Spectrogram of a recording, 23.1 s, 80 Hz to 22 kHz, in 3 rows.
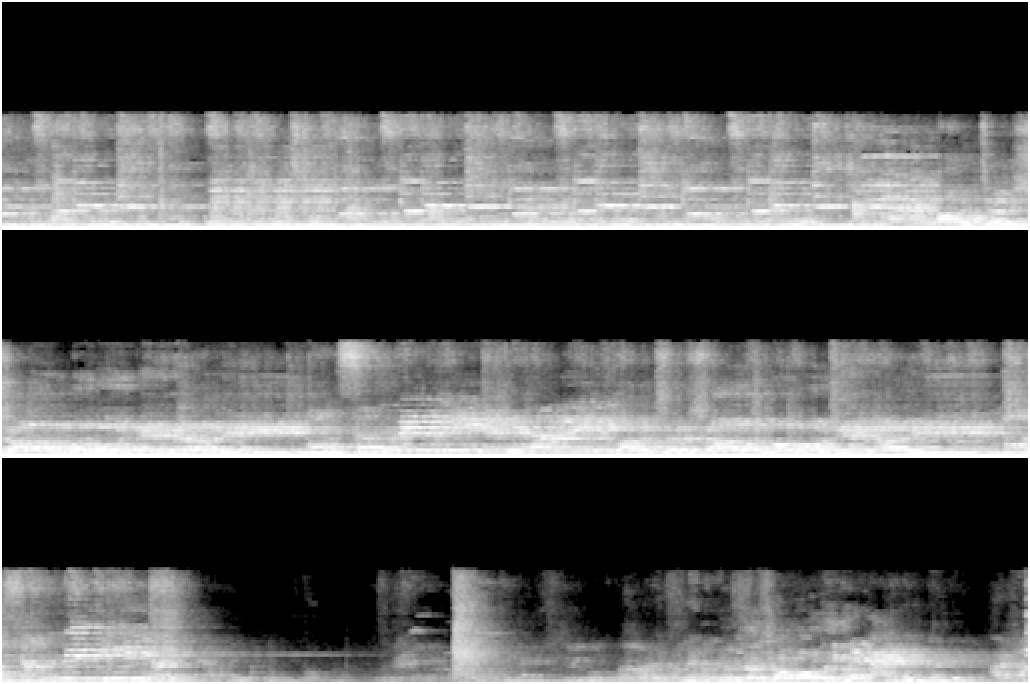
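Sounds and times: recorded backing music: 0.0s - 17.4s
man and woman singing duet: 6.7s - 16.6s.

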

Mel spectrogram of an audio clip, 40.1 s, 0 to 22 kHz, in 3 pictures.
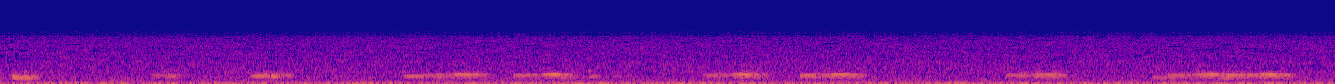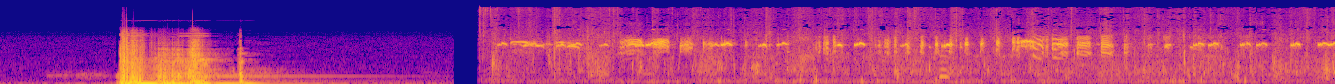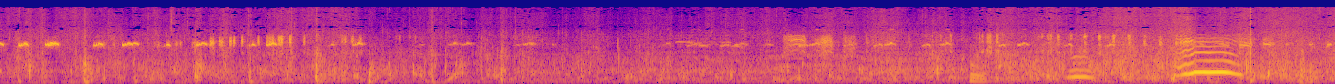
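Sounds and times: birds chirping: 18.2s - 40.0s
person wading through shallow water: 18.2s - 40.0s.

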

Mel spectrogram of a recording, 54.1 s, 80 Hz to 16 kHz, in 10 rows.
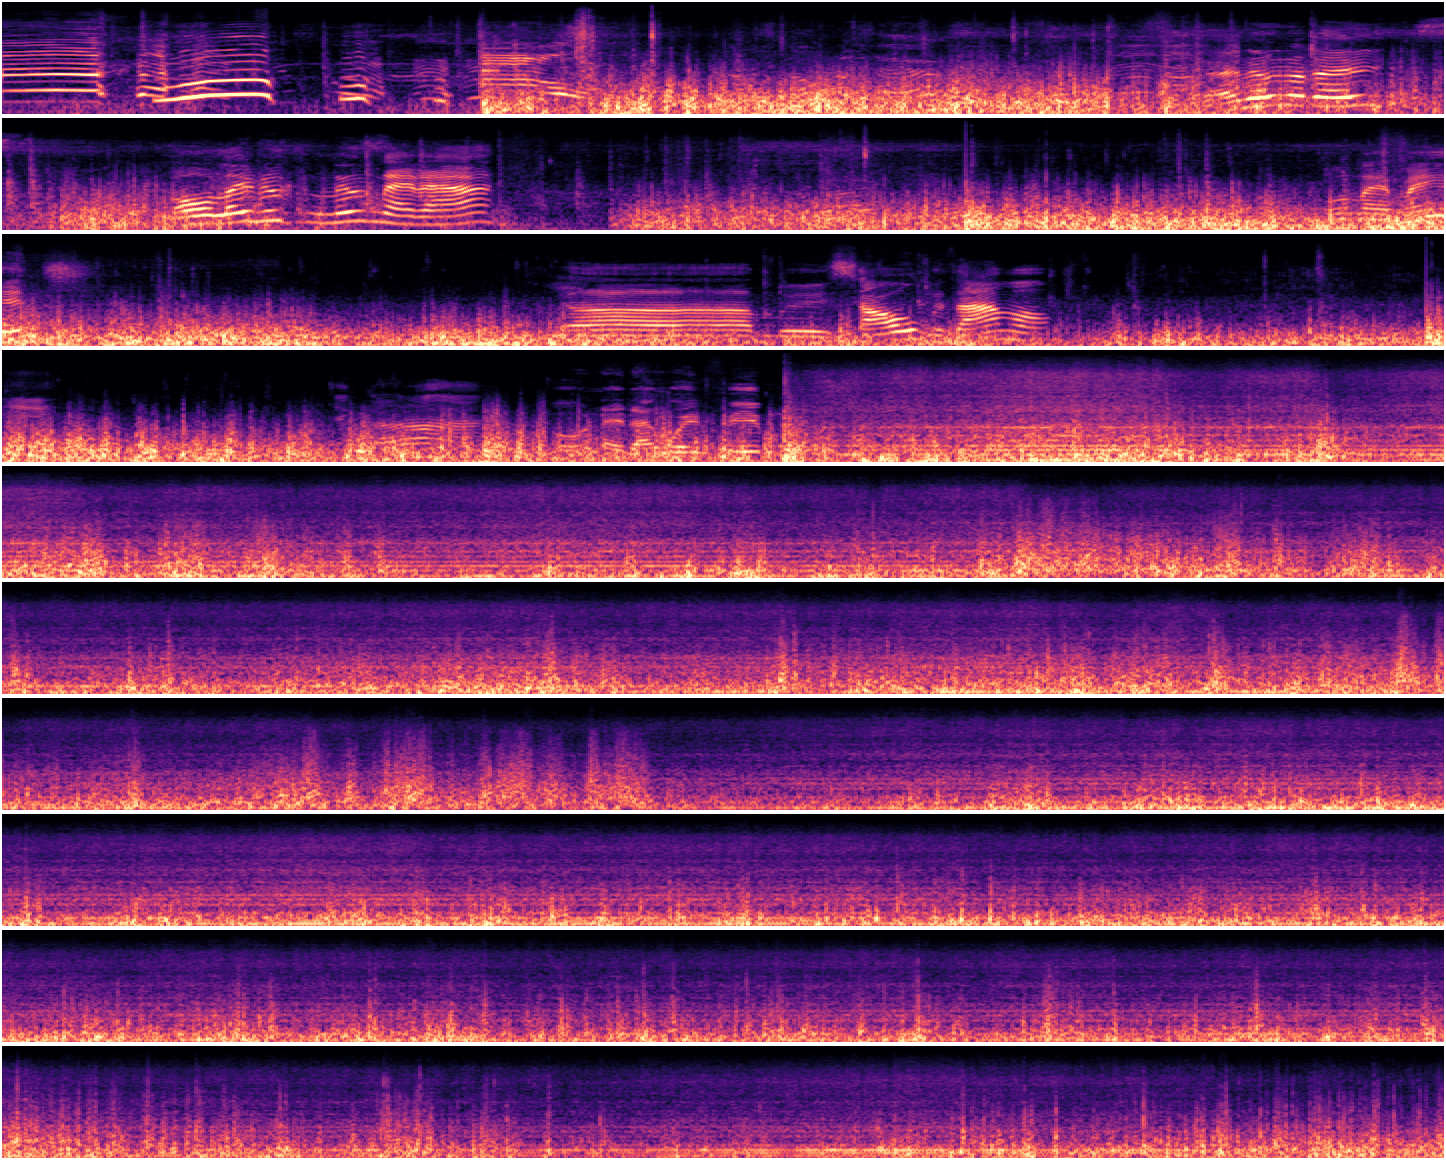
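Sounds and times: outboard motor running: 0.0s - 54.0s
wind buffeting microphone: 0.0s - 54.0s
water rushing past: 19.0s - 54.0s.

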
